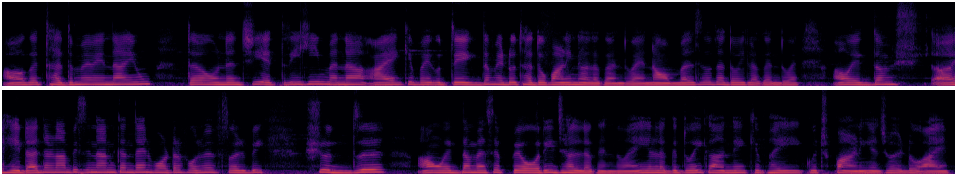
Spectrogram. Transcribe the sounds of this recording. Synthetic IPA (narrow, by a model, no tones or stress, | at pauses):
ɐ̰̃ũɐɡəɾt̪ʰɐd̪mẽʋẽːnd̪aːɦijũ | t̪ɐʊnəd͡ʑiːeːt̪ɪɾiɦimɐnəaːɦekɪbʱɐiʊt̪eːk̚d̪ɐmɦeːɗot̪ʰɐd̪ʱopaːɽ̃inɐlɐɡə̃nd̪oaːɦenɔːɾməlsot̪ʰɐd̪oilɐɡə̃nd̪oaːɦe | ɐ̃ũek̚d̪əm | ɦeːɗaɗɐɽ̃abʱɪs̬ɪnaːnkɐ̃nd̪aːɦɪnɪʋɔːʈəɾfoːlmẽfɪɾbɪ | ʃʊd̪ʱ | ɐ̰ũek̚d̪ɐmɛːsepjɔːɾid͡ʑʱɐlːɐɡə̃nd̪oaːɦẽɪẽlɐɡnd̪oikaːnẽkɪbʱɐikʊd͡ʑʱʊpaːɽ̃iəd͡ʑoːɦeːɗoaːɦeː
